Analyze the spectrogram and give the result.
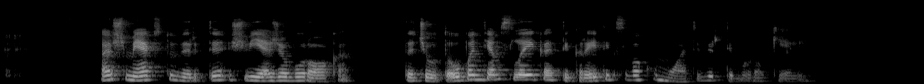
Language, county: Lithuanian, Vilnius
